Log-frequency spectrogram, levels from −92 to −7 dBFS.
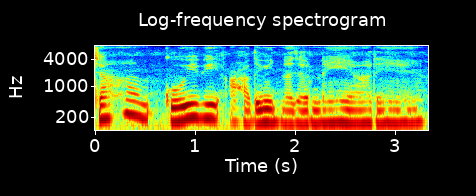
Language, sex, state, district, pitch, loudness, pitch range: Hindi, male, Jharkhand, Ranchi, 150 Hz, -14 LUFS, 145-185 Hz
